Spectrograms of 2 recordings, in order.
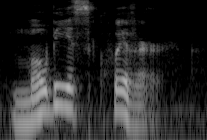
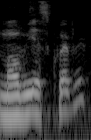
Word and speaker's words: Mobius Quiver: Moving on to Night Stalker, we have, oh wow, I'm going to butcher this one, Mobius Quiver. – That's it. – Was it Mobius Quiver? I got it.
